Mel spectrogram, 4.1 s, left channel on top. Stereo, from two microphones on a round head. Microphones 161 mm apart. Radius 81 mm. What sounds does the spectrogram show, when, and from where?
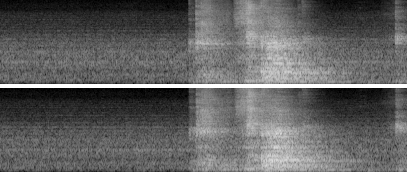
1.9 s chopping: 50° left (ahead or behind), 1.8 m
